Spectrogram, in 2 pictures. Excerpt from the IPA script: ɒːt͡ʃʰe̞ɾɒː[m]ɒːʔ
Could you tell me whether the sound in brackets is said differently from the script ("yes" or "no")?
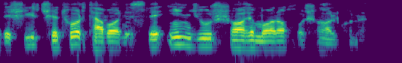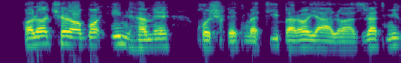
no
